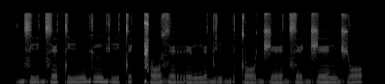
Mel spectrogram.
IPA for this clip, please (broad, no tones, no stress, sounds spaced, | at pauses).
d͡z i d͡z e t i ŋ ɡ ɪ ŋ ɡ i t ɪ ǁ o z ɪ r ɪ ŋ ɪ d i b ɪ t o d͡ʒ e d͡z e d͡ʒ e n d͡ʒ o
